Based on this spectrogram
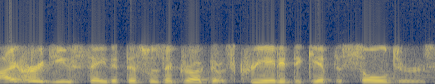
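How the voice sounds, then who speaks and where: A man talks at a moderate pace. His is an unremarkable speaking voice, pitched at a medium level. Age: 60s. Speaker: caller. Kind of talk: call-in comment.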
